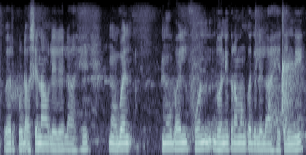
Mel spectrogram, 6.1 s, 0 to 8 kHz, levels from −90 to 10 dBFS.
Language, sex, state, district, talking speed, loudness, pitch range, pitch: Marathi, male, Maharashtra, Solapur, 115 wpm, -16 LUFS, 120-125 Hz, 125 Hz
